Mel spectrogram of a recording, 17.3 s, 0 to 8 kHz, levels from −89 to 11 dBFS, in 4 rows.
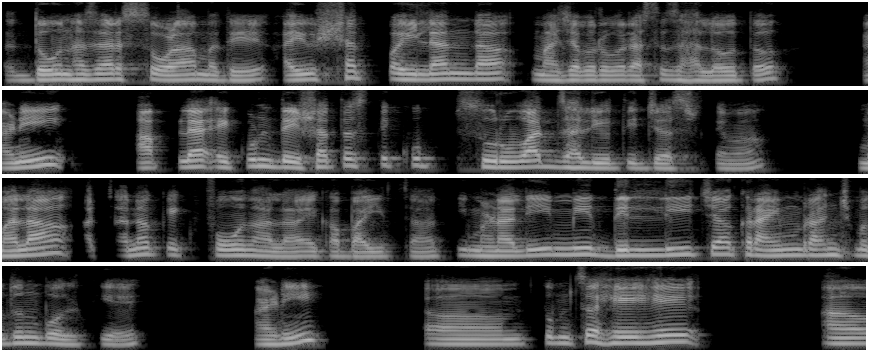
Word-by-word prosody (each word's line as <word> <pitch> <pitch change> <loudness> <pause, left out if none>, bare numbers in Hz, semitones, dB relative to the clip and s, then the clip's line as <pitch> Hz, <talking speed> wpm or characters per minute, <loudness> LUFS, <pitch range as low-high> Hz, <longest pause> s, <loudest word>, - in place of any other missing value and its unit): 2016 155 -1 +3
मध्ये 135 -1 -2
आयुष्यात 155 +8 0
पहिल्यांदा 165 +1 +3 0.2
माझ्याबरोबर 135 +1 -1
असं 130 +3 -3
झालं 130 -2 -3
होतं 130 +6 -2 0.4
आणि 170 +11 +3 0.5
आपल्या 170 +4 +5
एकूण 190 +5 -1
देशातच 175 +5 +3
ती 215 - -4
खूप 215 0 -7
सुरुवात 170 0 +4
झाली 150 -3 +1
होती 135 +1 -6
जस्ट 125 -2 -4
तेव्हा. 125 +3 -9 0.5
मला 150 +5 +5 0.2
अचानक 180 +4 -5
एक 175 +1 -7
फोन 160 -1 0
आला 130 -3 -2
एका 130 -1 -4
बाईचा. 125 0 -5
ती 155 +5 -13
म्हणाली, 140 +3 +2
"मी 180 +1 +2
दिल्लीच्या 175 +5 +2
क्राईम 165 -3 +3
ब्रांचमधून 165 0 -1
बोलतेय." 130 -3 -5 0.6
आणि 145 +9 +1 0.6
अ, - - -6 0.5
तुमचं 175 +3 -1
हे, 170 -1 +5
हे, 195 +3 +4 0.7
अ, 155 - +1
155 Hz, 135 wpm, -25 LUFS, 135-170 Hz, 0.7 s, आपल्या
